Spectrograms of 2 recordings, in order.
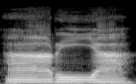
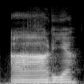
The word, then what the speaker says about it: Arya: Namo Arya, cái này không phải là đọc là Arya mà đọc là Arya. Ria, Ria, Ria, Arya.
